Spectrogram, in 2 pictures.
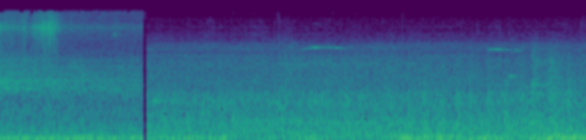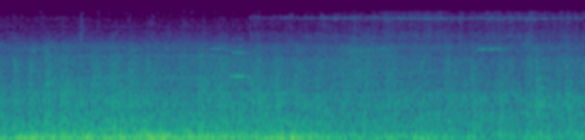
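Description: Electric commuter train rolling across a steel truss railway bridge: a low rumble that builds to its loudest about two-thirds of the way through, then eases, with faint clatter of wheels over rail joints.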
